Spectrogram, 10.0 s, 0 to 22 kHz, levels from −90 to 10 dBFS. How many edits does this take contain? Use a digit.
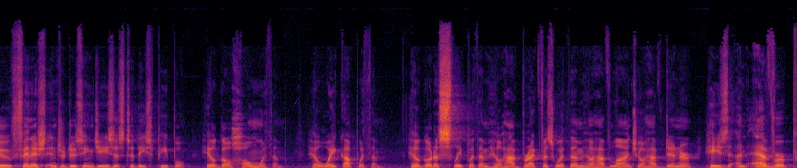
4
